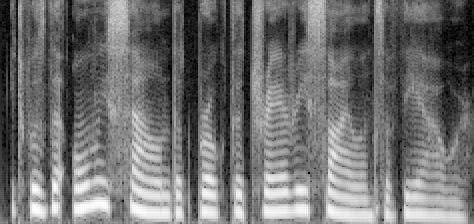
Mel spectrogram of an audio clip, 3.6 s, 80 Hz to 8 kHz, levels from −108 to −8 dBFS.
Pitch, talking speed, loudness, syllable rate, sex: 185 Hz, 220 wpm, -17 LUFS, 5.4 syllables/s, female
